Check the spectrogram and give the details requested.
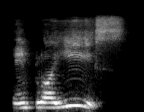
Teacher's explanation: it's a long e you need to smile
